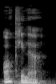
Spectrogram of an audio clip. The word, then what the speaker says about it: 大きな: Notice that there's 2 o hiragana, so it creates a long o sound. The reason it's not answer 2 is because this is read as okina.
